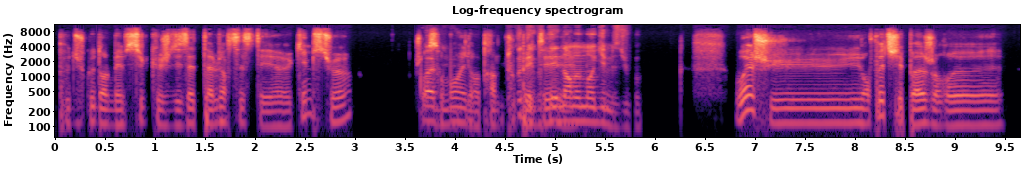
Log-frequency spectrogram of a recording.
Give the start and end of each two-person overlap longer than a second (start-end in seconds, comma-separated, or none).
3.6-5.2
